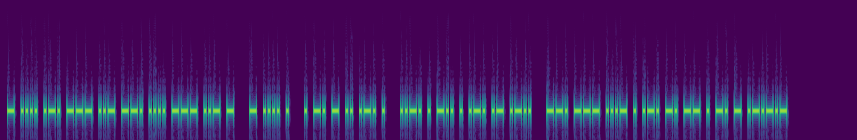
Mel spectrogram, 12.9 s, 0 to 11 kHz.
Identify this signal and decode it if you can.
Morse code, heard as a keyed tone, about 36 wpm, 700 Hz. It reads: THROUGHOUT THE ENTIRE FEDERAL GOVERNMENT.
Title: Sentences from Top 1000 Words - Review Part 5 - 35wpm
